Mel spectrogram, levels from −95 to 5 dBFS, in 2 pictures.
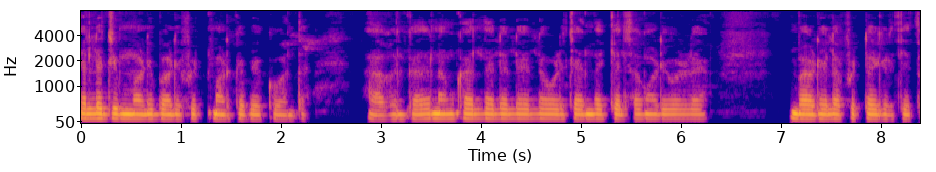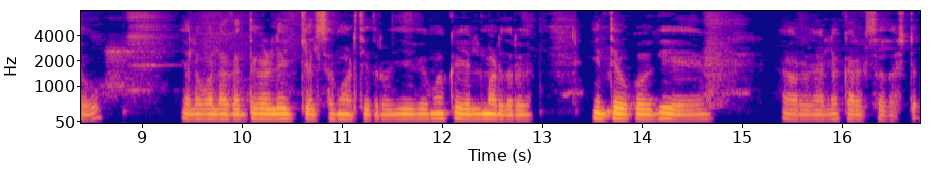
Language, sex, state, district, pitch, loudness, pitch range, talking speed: Kannada, male, Karnataka, Chamarajanagar, 130 Hz, -22 LUFS, 125-130 Hz, 130 wpm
